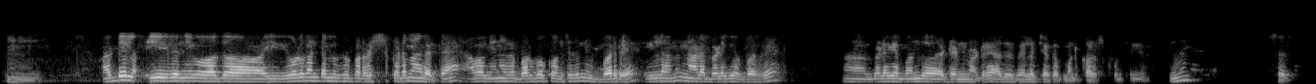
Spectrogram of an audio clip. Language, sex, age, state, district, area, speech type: Kannada, male, 45-60, Karnataka, Shimoga, rural, conversation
